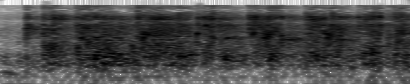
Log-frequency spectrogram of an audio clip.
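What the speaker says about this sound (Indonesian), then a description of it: "Tepuk tangan dulu." Students in a classroom clap for a classmate in a brief, dense burst of many hands, close and loud for about two seconds.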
